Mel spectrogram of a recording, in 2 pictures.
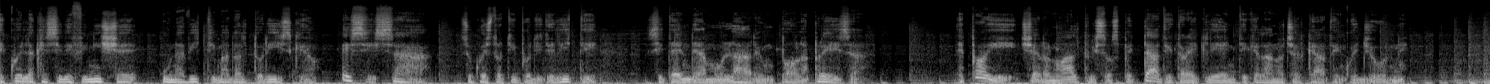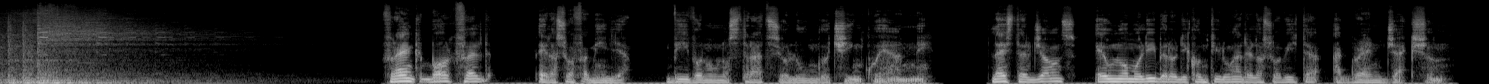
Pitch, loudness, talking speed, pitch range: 100 Hz, -24 LUFS, 135 wpm, 85-115 Hz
